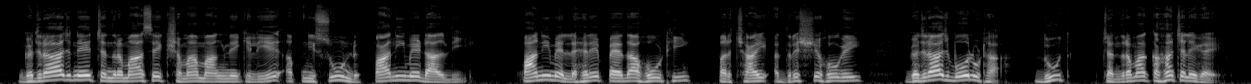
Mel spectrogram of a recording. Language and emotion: Hindi, neutral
